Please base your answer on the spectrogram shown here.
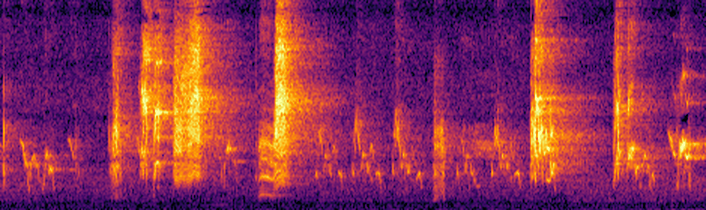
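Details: Pet budgie talking and chattering nonstop, filmed by hand; scratchy chirps, clicks and raspy bursts overlap in a dense, uneven stream of warbling chatter.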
